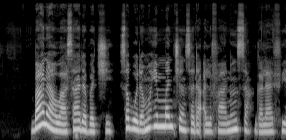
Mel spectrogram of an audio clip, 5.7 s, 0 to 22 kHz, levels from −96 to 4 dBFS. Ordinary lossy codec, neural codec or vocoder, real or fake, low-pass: none; none; real; 19.8 kHz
